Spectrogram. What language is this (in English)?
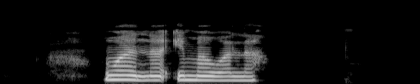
Mokpwe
